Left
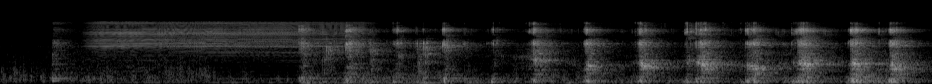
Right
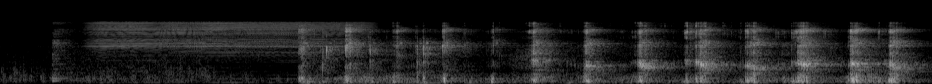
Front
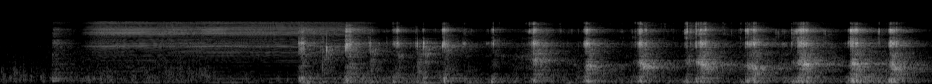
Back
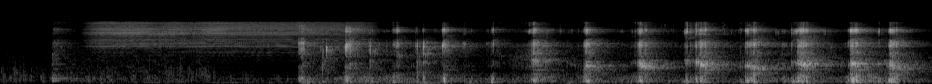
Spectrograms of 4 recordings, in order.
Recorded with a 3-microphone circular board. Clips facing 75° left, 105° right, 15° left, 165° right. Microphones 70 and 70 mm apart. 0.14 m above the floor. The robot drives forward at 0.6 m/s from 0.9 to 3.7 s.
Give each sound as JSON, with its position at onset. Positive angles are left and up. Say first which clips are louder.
{"t": 0.5, "sound": "a snare drum", "louder": "even, back 3 dB", "azimuth_deg": 155, "distance_m": 0.8}
{"t": 3.0, "sound": "chewing", "louder": "right 5 dB, back 2 dB", "azimuth_deg": -85, "distance_m": 0.7}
